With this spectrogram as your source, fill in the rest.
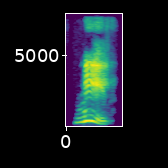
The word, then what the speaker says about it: knees: देखो ये नी की स्पेलिंग है, नी में यहाँ पे के साइलेंट होता है, तो KNEES, नी।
